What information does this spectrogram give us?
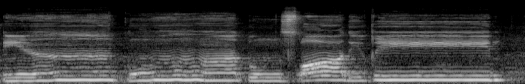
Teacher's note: نون ساکن کے بعد تا حرف اخفا میں سے ہے تو نون ساکن میں اخفا ہوگا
